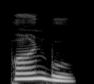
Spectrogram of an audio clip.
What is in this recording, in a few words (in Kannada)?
"ಪಾಣ್ಬ", Kannada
